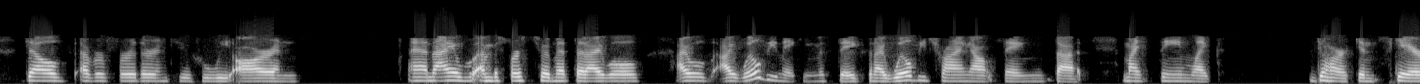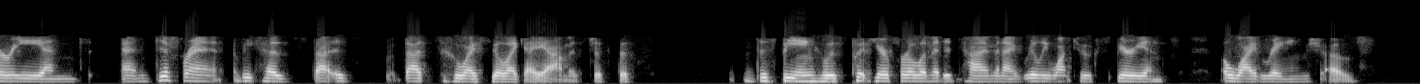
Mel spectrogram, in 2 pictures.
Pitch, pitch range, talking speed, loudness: 150 Hz, 140-160 Hz, 160 wpm, -14 LUFS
